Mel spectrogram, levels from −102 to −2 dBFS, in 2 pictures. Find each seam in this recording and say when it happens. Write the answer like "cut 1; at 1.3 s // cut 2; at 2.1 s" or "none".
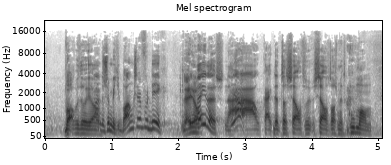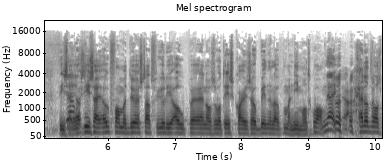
cut 1; at 3.4 s // cut 2; at 5.6 s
